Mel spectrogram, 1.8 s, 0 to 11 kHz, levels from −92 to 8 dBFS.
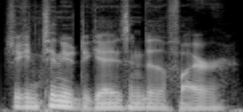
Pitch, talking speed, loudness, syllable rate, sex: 90 Hz, 230 wpm, -19 LUFS, 5.8 syllables/s, male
